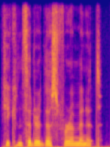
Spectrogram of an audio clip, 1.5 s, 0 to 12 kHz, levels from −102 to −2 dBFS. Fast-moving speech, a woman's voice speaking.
Yes: fast, 245 wpm; female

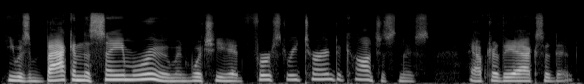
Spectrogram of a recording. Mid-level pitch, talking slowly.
No: medium, 180 Hz; average, 185 wpm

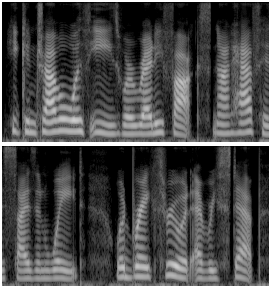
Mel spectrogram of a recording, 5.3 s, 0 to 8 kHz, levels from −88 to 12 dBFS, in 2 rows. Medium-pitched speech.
No: high, 195 Hz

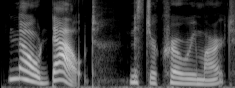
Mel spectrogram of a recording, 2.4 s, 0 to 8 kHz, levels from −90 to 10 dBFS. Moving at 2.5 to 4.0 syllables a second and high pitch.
Yes: 3.9 syllables/s; high, 210 Hz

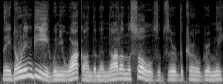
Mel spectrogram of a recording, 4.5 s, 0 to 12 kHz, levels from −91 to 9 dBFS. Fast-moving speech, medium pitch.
Yes: fast, 230 wpm; medium, 145 Hz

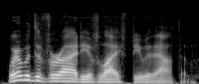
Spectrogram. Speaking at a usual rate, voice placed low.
No: fast, 270 wpm; low, 125 Hz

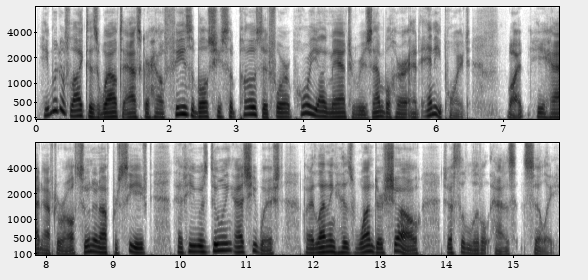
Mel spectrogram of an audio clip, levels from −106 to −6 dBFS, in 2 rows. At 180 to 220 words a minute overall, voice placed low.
Yes: average, 190 wpm; low, 125 Hz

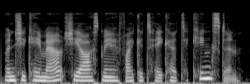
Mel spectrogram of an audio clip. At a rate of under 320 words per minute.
No: fast, 335 wpm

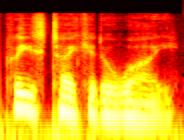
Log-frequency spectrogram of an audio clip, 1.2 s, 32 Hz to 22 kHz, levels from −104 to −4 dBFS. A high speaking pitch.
No: low, 105 Hz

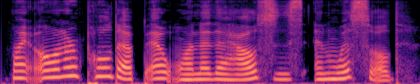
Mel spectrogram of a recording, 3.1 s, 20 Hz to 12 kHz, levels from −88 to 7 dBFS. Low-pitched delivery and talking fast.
No: very high, 255 Hz; fast, 210 wpm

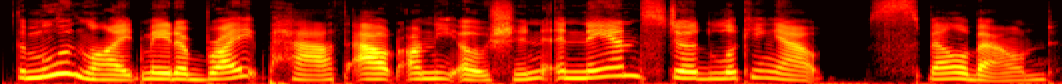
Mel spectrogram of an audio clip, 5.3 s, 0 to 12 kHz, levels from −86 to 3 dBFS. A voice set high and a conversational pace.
Yes: high, 240 Hz; average, 180 wpm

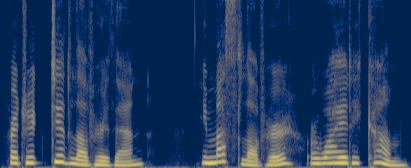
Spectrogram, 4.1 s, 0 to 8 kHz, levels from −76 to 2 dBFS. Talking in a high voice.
Yes: high, 225 Hz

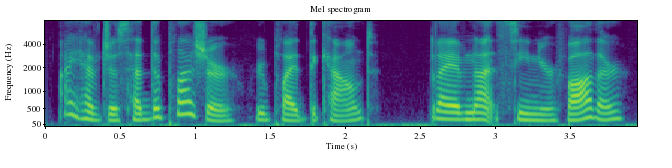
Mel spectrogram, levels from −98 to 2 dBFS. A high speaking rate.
Yes: fast, 245 wpm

